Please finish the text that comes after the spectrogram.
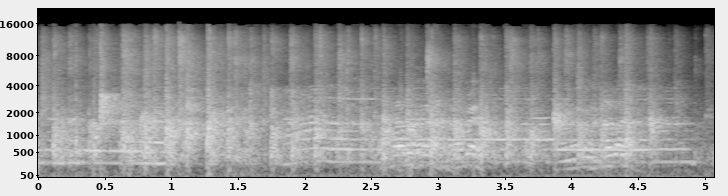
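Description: Clapping greets candidates being called up at an Indonesian congress event, steady hand claps under overlapping voices and background talk.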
